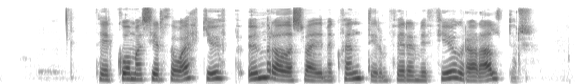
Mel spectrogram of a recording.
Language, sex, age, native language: Icelandic, female, 40-49, Icelandic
